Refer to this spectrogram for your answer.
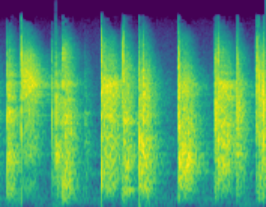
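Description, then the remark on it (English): Hand claps, used in place of drums, beat out a quick syncopated rhythm, about ten sharp, bright hits in uneven clusters, each trailing a brief ringing decay, with no voices. “That's clapping like last time.”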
